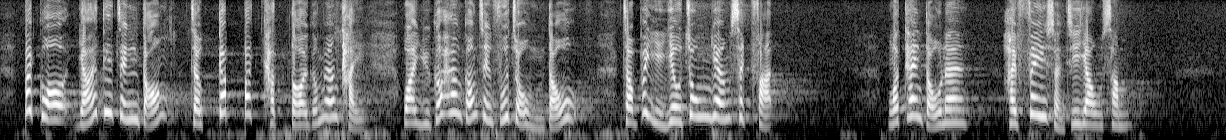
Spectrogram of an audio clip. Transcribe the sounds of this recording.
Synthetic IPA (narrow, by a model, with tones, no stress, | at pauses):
pɐ˥t̚kʷɔː˧jɐ˨˧wjɐ˥t̪iː˥t͡sɪ˧ŋt̪ɔː˨˥ŋt͡sɐ˨wkɐ˥p̚pɐ˥t̚kʰɐ˨tt̪ːɔː˨jkɐ˨˥mjœː˨˥ŋt̪ʰɐ˨˩jwaː˨˩jyː˨˩kʷɔː˨˥ɦœː˥ŋkɔː˨˥ŋt͡sɪ˧ŋfuː˨˥t͡so˨wm̩˨˩t̪o˨˥wt͡sɐ˨wpɐ˥t̚jiː˨˩ji˧wt͡sʊ˥ŋjœː˥ŋsɪ˥k̚faː˧t̚ | ŋɔː˨˧t̪ʰɛː˥ŋt̪o˨˥wnɛː˥ | hɐ˨jfe˥jsœː˨˩ŋt͡siː˥jɐ˥wsɐ˥m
